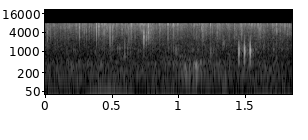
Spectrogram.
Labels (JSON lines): {"label": "biophony, damselfish", "recorder": "SoundTrap 500"}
